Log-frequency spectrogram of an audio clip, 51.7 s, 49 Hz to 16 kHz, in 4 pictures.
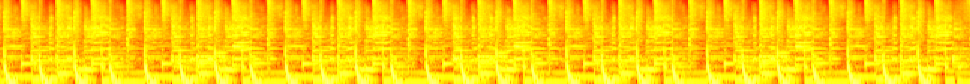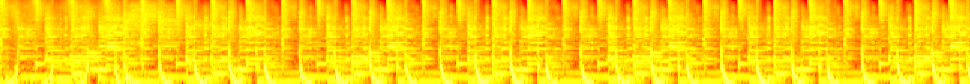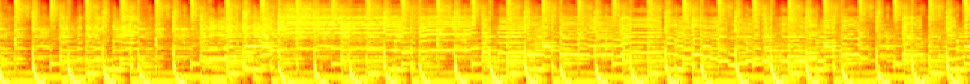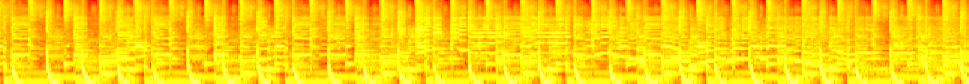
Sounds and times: Disco: 0:00.0 - 0:51.7.

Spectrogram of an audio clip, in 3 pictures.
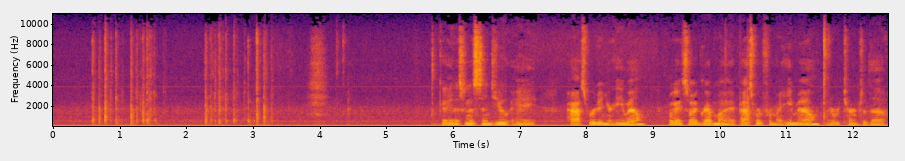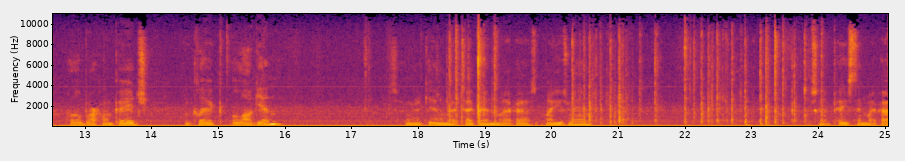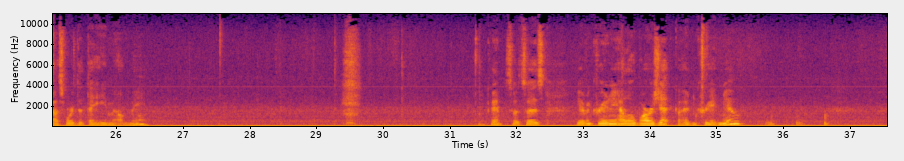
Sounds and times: Typing: 0:00.6 - 0:01.6, 0:02.2 - 0:03.4, 0:18.4 - 0:19.2, 0:20.3 - 0:24.0
Speech: 0:05.7 - 0:16.0, 0:17.6 - 0:20.7, 0:23.8 - 0:26.6, 0:31.5 - 0:35.4.

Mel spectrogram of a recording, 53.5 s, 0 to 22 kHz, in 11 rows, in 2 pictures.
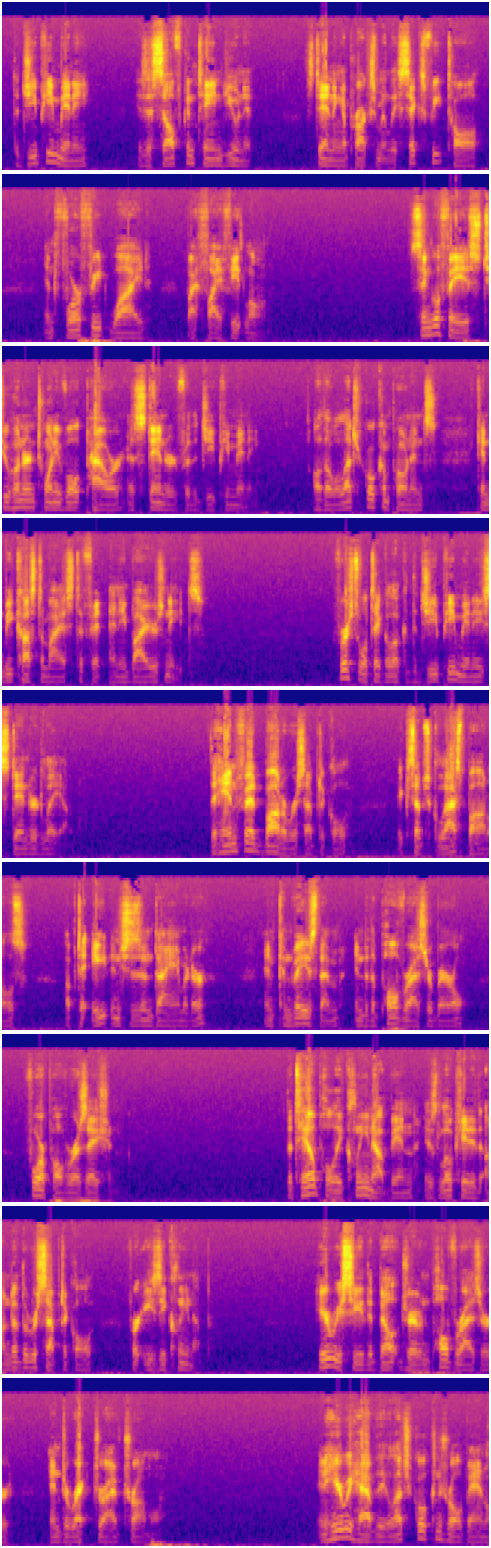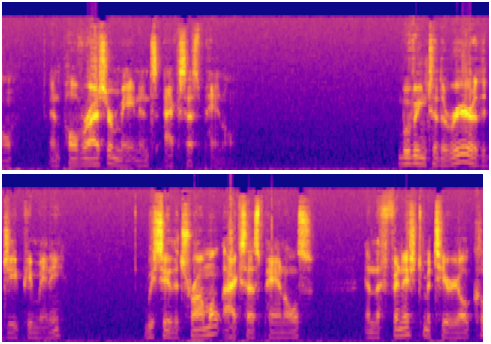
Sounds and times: Speech: 0:00.1 - 0:07.6, 0:09.0 - 0:16.7, 0:17.9 - 0:20.2, 0:21.6 - 0:30.5, 0:32.0 - 0:36.2, 0:37.2 - 0:40.7, 0:42.1 - 0:46.2, 0:47.8 - 0:49.4, 0:50.1 - 0:53.5.

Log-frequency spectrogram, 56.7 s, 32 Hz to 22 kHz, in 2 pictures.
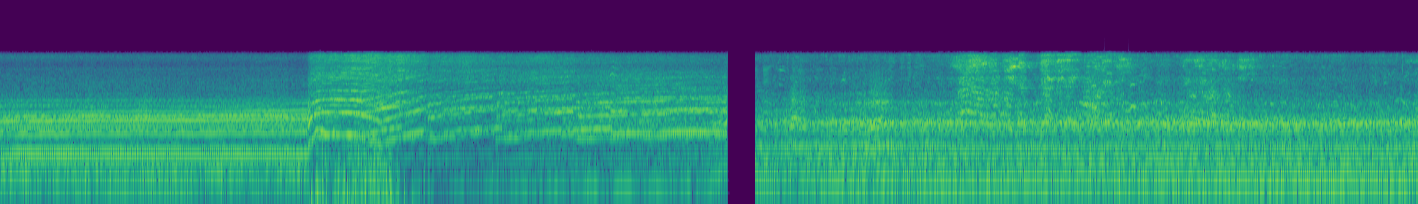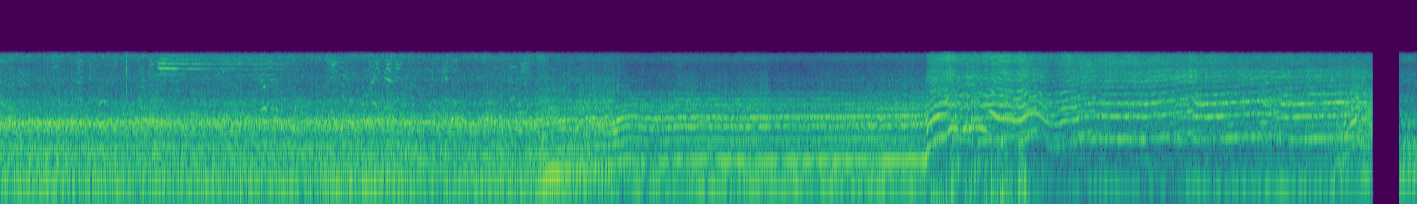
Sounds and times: Motorcycle: 0:00.0 - 0:55.8, 0:56.4 - 0:56.7
Outside, urban or manmade: 0:00.0 - 0:56.7
Speech: 0:17.7 - 0:25.8, 0:33.5 - 0:34.0, 0:35.0 - 0:37.6.

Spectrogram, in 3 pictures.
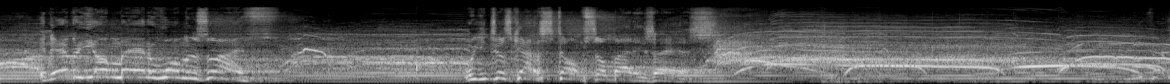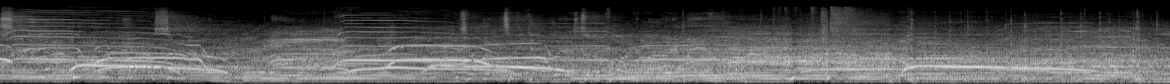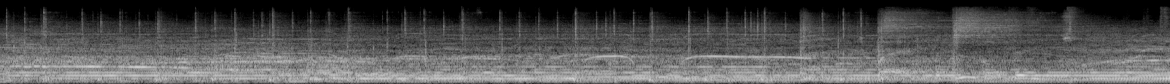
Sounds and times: Music: 0:00.0 - 0:35.1.

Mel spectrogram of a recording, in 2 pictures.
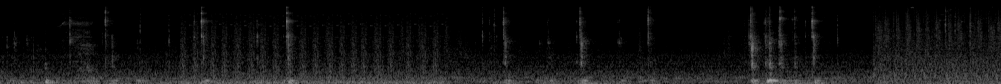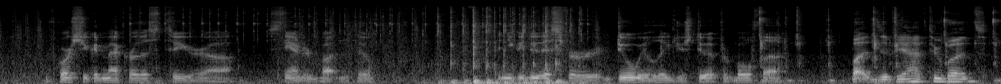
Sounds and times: Typing: 0:13.6 - 0:16.0.

